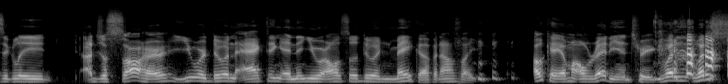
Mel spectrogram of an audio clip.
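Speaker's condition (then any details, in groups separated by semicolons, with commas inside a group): No condition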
